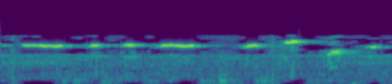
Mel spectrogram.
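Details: Male cockatiel kept as a pet, whistling Jingle Bells: a regular string of bright, sustained whistled notes at one pitch, stepping up to a higher note and dropping back for the final phrases.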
